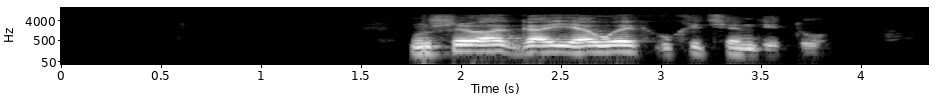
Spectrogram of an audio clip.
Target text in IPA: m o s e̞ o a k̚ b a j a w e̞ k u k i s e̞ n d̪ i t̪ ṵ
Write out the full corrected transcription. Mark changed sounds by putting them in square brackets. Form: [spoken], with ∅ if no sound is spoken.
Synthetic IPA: m [u] s e̞ o a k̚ [ɡ] a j a w e̞ k u k i [t͡s] e̞ n d̪ i t̪ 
